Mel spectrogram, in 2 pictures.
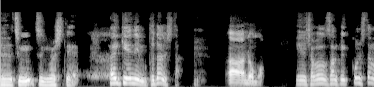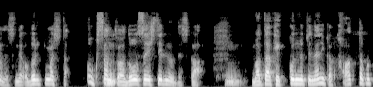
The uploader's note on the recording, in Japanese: ZOOMで収録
